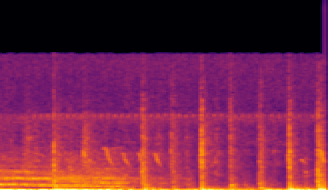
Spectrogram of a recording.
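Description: Background music: a deep bass with a falling tone in the first second, then a quick run of sharp percussion hits.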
